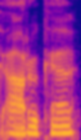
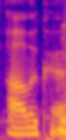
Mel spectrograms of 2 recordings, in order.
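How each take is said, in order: First: The middle consonant is a flapped R. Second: The middle consonant is an L sound. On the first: The speaker calls it right. "a flipped R" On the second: The speaker calls it wrong. "they don't say it like Aluka in the Japanese version"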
